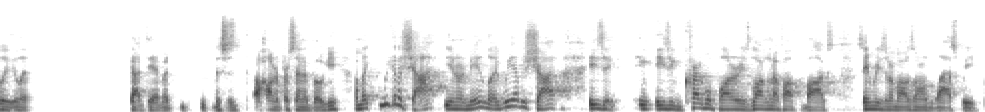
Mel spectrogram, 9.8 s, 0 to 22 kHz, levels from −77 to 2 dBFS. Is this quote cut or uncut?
uncut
